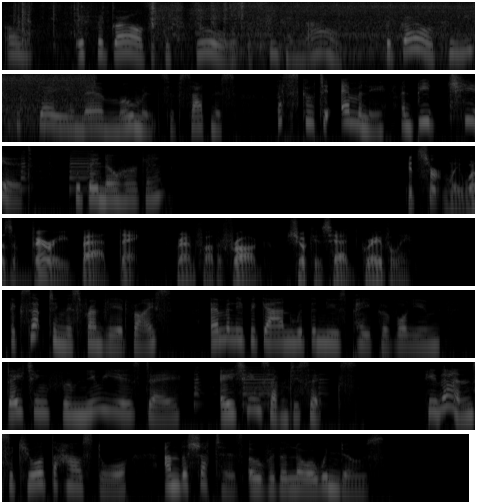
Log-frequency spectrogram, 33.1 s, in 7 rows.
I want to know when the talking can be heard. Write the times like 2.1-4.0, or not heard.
0.0-11.1, 13.5-18.3, 18.9-27.2, 27.9-32.2.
